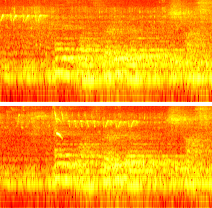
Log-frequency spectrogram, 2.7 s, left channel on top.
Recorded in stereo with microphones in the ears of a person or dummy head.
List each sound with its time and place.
0.7 s a woman speaking: 25° right (ahead or behind), 3 m; by 2.6 s 10° right (ahead or behind), 1.9 m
